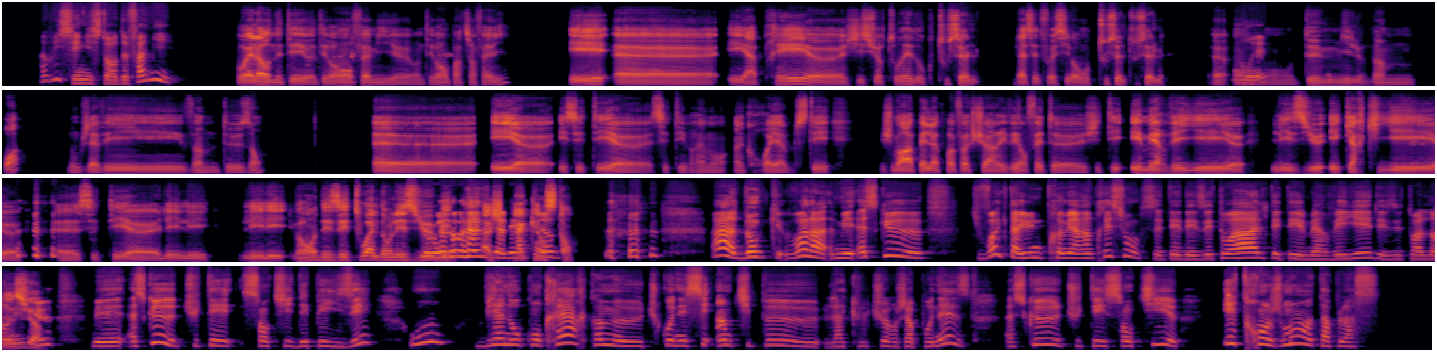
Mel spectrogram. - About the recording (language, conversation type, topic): French, podcast, Parle-moi d’un voyage qui t’a vraiment marqué ?
- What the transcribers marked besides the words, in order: chuckle; other background noise; drawn out: "heu"; drawn out: "j'avais"; drawn out: "heu"; chuckle; laughing while speaking: "Ouais, ouais"; chuckle; stressed: "étrangement"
